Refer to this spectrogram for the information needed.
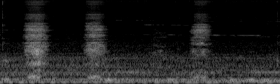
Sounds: Sniff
